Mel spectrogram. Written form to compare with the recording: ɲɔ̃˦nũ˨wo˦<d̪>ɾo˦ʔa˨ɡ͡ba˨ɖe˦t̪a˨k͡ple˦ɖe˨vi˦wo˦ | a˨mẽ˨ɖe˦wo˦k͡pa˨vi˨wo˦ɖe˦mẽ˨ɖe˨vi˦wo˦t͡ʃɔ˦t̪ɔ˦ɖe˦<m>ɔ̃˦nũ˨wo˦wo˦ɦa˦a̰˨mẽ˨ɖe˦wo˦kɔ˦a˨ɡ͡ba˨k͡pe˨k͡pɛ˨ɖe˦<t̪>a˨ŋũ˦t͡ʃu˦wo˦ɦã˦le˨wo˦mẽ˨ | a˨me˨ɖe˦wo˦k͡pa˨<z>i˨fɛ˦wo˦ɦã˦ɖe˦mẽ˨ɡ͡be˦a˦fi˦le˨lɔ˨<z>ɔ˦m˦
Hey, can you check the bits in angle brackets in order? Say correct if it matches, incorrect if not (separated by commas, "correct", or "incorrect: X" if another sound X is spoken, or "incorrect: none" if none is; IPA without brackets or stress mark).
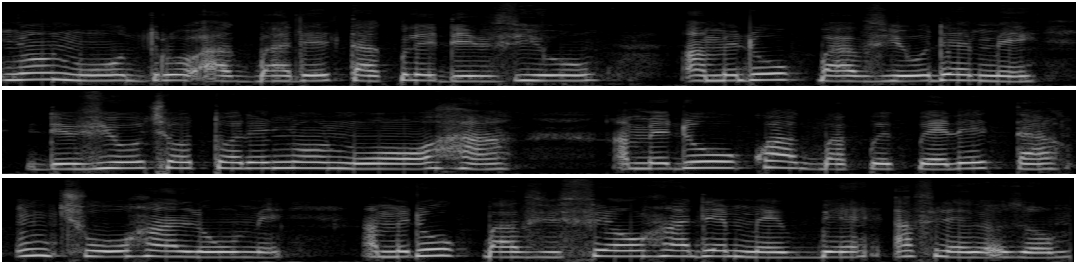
correct, incorrect: ɲ, correct, incorrect: v, correct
